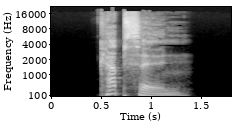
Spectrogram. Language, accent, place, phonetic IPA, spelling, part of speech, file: German, Germany, Berlin, [ˈkapsl̩n], Kapseln, noun, De-Kapseln.ogg
- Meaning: plural of Kapsel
